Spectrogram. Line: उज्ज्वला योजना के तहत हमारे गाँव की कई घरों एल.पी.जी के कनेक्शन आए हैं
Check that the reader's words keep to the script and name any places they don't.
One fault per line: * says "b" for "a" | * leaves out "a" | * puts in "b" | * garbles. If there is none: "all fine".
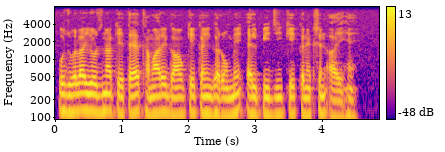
* says "के" for "की"
* puts in "में"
